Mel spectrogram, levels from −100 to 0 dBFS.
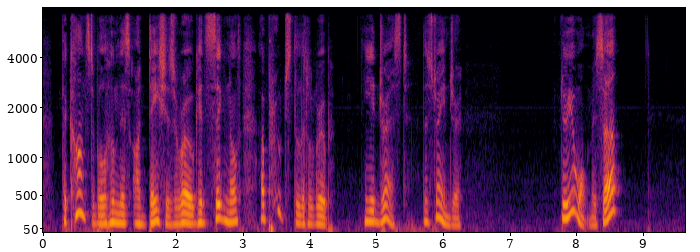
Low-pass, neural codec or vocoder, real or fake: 7.2 kHz; none; real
